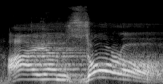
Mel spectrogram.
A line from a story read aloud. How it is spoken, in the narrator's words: shouted Lance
